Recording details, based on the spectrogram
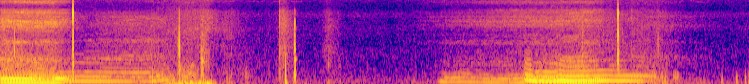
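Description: Two rough, buzzing snores separated by quiet breathing and a few small noises; ordinary snoring during sleep.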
